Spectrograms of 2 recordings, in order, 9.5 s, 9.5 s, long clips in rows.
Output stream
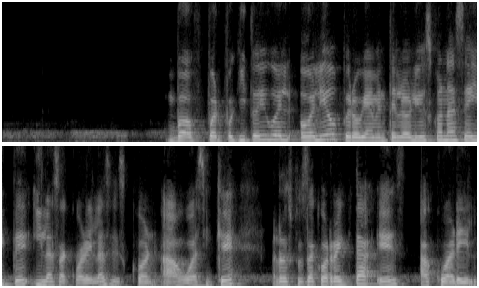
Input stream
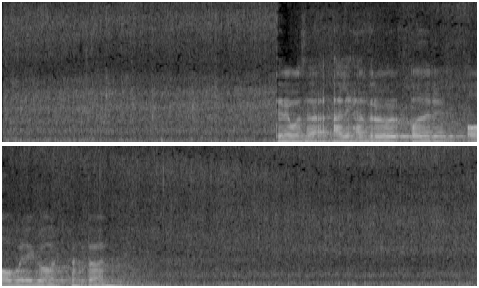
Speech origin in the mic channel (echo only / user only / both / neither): user only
